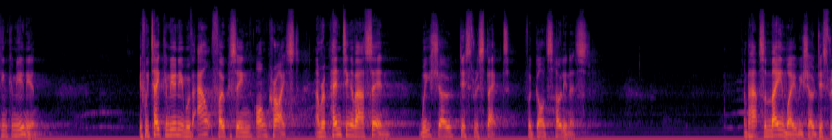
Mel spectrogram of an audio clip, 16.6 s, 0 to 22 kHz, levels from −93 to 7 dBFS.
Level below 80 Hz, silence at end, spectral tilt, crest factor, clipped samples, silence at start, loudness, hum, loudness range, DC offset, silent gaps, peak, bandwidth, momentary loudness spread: -50 dBFS; 0 s; -4 dB/octave; 24 dB; under 0.1%; 0 s; -32 LUFS; none; 9 LU; under 0.1%; none; -10 dBFS; 16.5 kHz; 15 LU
